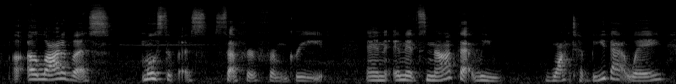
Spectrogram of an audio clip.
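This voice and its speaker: Pitch varies in an ordinary way as the speaker goes at a fairly slow pace. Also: woman. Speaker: yoga practitioner and vlogger. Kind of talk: casual vlog talk to camera. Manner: halting, self-correcting.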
